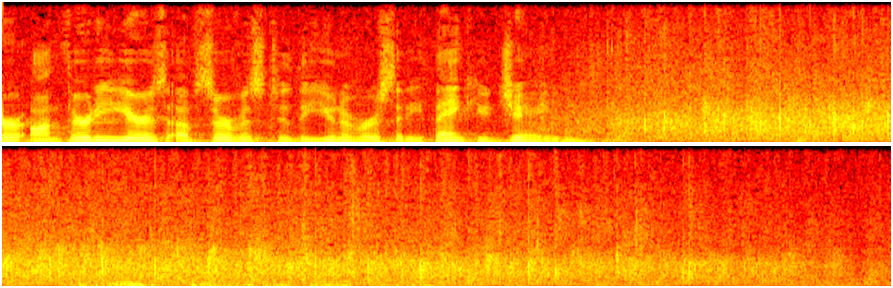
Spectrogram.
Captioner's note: applause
